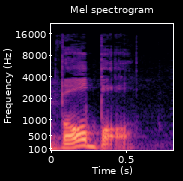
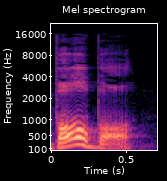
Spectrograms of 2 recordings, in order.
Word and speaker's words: Bol Bol: I find it interesting that you put the emphasis on the second bowl. You say Bol Bol. – Is that interesting? – It is very interesting because I call him Bol Bol.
